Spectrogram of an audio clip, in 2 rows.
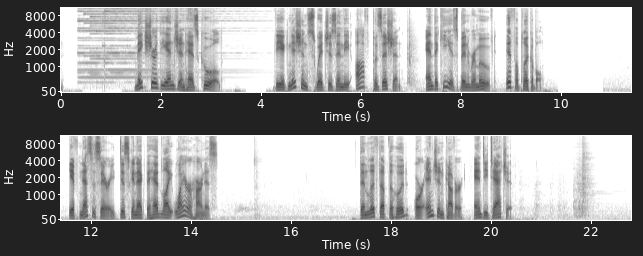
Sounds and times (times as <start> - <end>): Speech: 1.5 - 3.2, 4.3 - 9.7, 11.6 - 14.6, 17.4 - 20.5.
